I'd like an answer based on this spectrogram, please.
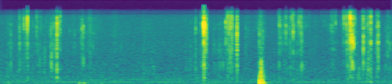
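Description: Hockey card pack wrapper crinkling and tearing as gloved hands open and handle it, in short scattered crackles, with a soft low thump about four seconds in.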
